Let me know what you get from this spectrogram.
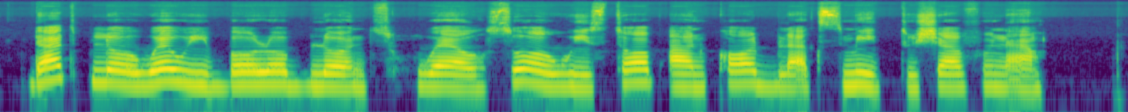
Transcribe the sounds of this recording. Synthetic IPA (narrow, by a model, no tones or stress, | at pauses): datblowɛwibɔɹoblɔ̃nt | wɛlsowistʰɔpãnkʰɔlbla̰ksmiθtːuʃafunã̰m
